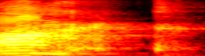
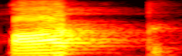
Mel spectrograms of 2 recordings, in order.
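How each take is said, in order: First: "ఆఖ్ట్" with a throaty kh before the t; "ఆఖ్ట్" as open aakh, then a light t; correct German pronunciation. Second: "ఆఖ్ట్" with a hard k, like akt; "ఆఖ్ట్" with a plain stop before t, as the mistake; mispronunciation demo. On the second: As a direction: say "ఆఖ్ట్" without the throaty friction. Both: Shown as a demonstration. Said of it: "ఆఖ్ట్ కాదు".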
